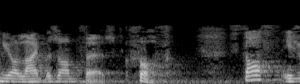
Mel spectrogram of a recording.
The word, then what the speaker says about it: Thoth: Thoth. Thoth is right. Though it sounds as though he had a terrible lisp, doesn't it?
